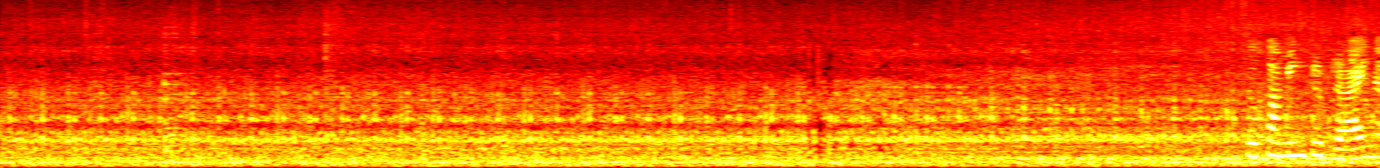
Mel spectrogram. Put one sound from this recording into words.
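A wooden spoon scrapes and stirs food in a pan.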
